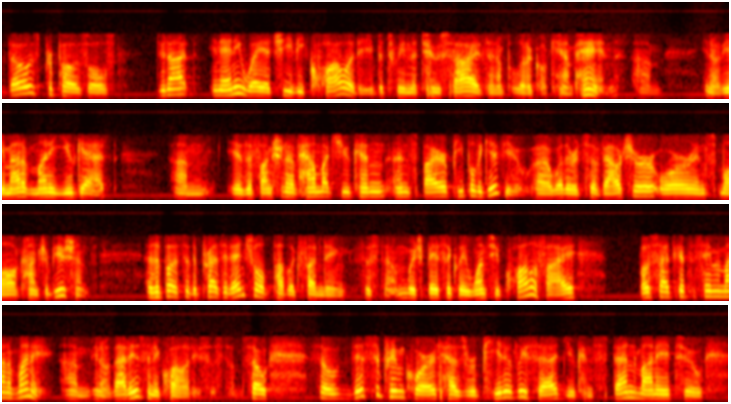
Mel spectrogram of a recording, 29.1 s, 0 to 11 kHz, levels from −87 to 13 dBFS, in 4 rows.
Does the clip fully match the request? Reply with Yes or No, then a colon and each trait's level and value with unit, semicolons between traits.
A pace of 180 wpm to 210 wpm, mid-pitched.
Yes: average, 190 wpm; medium, 145 Hz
